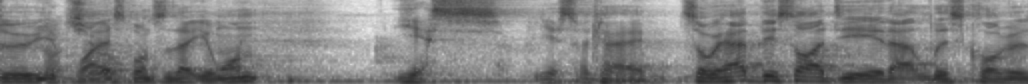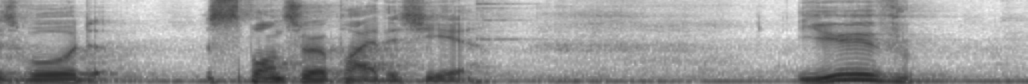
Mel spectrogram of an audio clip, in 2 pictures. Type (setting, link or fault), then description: setting, busy venue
